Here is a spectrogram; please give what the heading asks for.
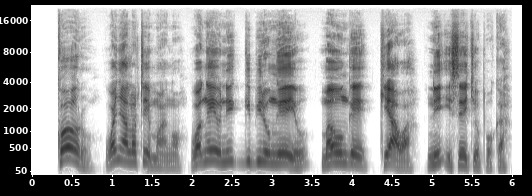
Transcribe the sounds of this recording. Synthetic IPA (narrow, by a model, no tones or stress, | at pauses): koɾo̰waɲalɔtɪmɔaŋɔwaŋejoniɡibiɾoŋejomaoŋɡekɪawanɪʔiset͡ʃopoka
